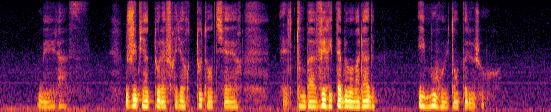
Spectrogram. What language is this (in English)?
French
